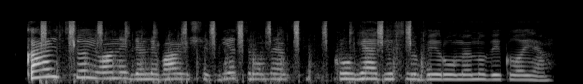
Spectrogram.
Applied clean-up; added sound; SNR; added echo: neural mask model RNNoise.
